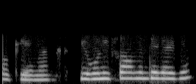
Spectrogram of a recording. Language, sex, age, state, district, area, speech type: Malayalam, female, 18-30, Kerala, Palakkad, rural, conversation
